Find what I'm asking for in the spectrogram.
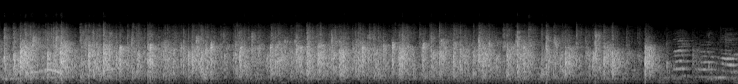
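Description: An audience at a fashion show gives a steady, dense round of hand clapping that lasts several seconds, with a voice speaking briefly near the end.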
